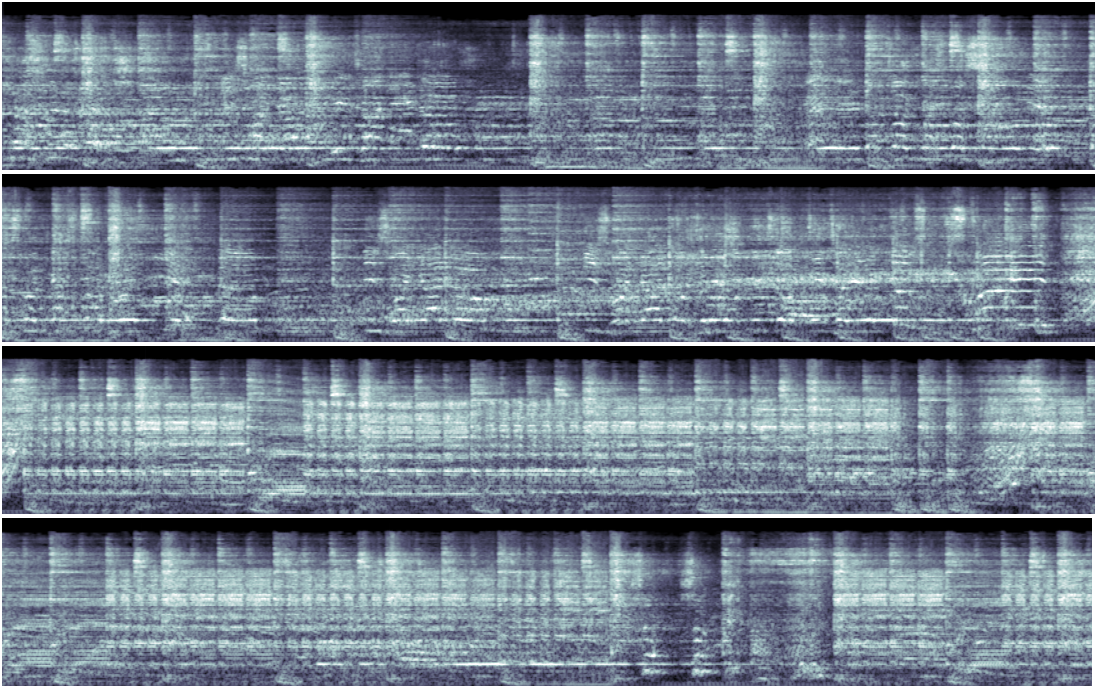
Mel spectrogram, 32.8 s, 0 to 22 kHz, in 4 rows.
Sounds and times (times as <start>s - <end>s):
Dubstep: 0.0s - 32.7s.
